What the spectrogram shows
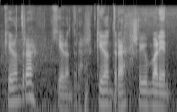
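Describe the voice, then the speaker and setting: A man's voice: medium pitch, expressive, quick pace. Spanish gamer guy freaking out over a horror game, voice jumping all over, lots of noise behind. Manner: frantic, swears a lot, repeats words in panic.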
